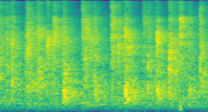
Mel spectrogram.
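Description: A small group of children clapping their hands, a quick, slightly uneven run of claps at about four or five a second.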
